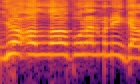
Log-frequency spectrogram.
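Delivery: loud, high cry of shock; loud exclamation. Retold or imitated. People crying out when they hear you have died, loud shock. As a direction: cry out at the news of a death.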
